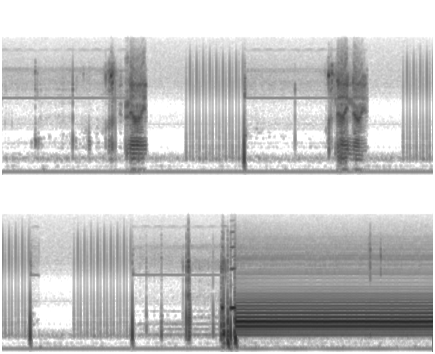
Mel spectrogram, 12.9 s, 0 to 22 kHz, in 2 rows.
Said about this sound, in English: Anyway, on this call, I'm going to dial the rest of the number, and you'll hear it start to click into that 1 kHz tone, but as soon as the answer signal is detected here in Plainfield, the tone will be replaced with the second dial tone.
